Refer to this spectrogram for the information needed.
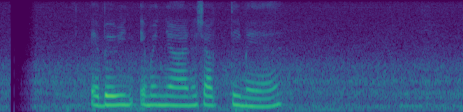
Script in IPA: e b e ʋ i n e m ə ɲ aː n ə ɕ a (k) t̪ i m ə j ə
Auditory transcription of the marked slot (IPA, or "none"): k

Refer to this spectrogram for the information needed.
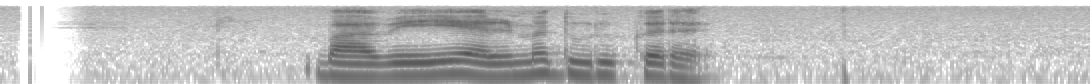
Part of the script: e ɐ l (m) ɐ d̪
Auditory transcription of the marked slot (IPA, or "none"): m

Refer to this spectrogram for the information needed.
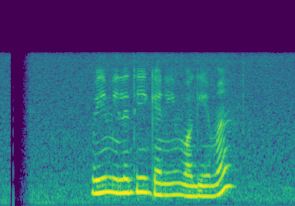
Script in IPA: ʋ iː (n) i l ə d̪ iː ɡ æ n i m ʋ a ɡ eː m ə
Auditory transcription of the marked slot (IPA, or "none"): m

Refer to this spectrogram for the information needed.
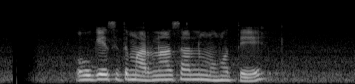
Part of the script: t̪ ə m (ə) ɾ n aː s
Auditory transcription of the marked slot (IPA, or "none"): a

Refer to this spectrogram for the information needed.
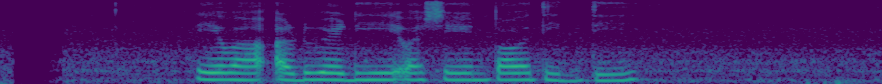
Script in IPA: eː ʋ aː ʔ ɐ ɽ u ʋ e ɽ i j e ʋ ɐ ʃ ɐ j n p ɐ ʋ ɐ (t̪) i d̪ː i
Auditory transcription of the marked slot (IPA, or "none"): t̪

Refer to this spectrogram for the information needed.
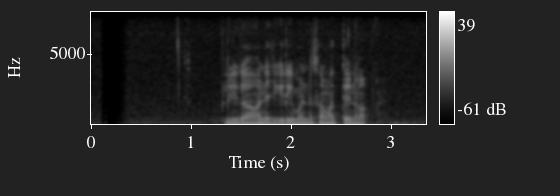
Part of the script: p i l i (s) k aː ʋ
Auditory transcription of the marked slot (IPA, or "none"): none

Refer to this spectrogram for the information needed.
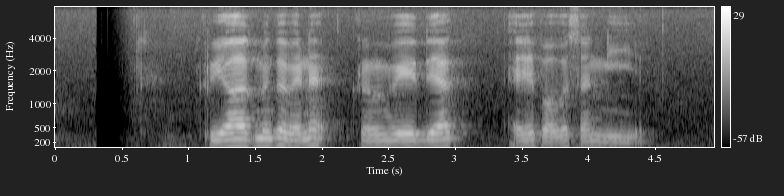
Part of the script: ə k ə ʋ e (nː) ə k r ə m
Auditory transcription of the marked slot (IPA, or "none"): n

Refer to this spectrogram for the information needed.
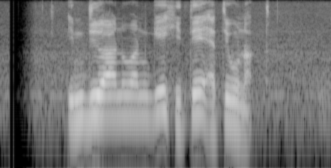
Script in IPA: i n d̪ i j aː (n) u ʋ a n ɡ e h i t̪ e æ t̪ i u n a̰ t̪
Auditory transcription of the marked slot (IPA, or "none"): n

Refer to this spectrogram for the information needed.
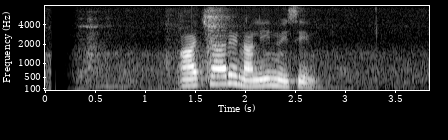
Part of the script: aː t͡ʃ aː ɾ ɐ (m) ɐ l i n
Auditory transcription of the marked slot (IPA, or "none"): n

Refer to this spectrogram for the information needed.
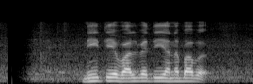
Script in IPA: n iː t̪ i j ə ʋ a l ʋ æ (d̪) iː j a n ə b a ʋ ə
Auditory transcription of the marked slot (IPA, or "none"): d̪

